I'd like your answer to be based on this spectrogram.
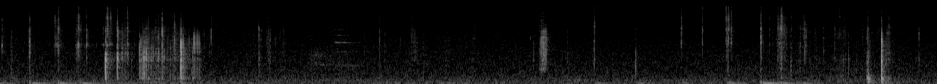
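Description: A utility knife scrapes and cuts a hand-sized, solid lilac bar of soap with a purple glitter rim, held in the hand. Short, crisp, crackling scrapes and crunchy cuts come in bursts with bright high edges, separated by quiet stretches.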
